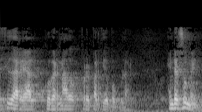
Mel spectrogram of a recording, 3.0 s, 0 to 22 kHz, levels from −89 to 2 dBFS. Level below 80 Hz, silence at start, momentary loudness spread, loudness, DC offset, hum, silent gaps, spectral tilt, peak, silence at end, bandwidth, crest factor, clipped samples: -50 dBFS; 0 s; 11 LU; -23 LUFS; 0.3%; none; none; -7 dB/octave; -4 dBFS; 0 s; 8.2 kHz; 20 dB; under 0.1%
